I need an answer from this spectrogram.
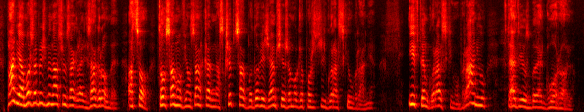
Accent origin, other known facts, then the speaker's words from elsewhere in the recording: Poronin, Lesser Poland, Poland; born there; Urodziłem się w Poroninie w 1926 roku na wiosnę. W góralskiej chałupie, nie będąc góralem, ale przybyszem.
